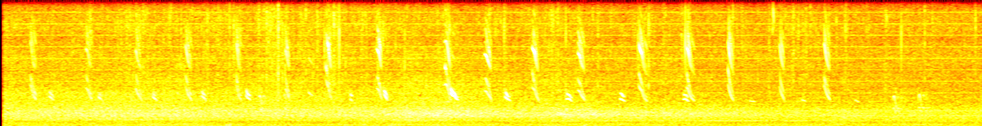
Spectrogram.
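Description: Baby birds chirp in quick, thin, high peeps, several each second and overlapping, above a steady low rumbling background.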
